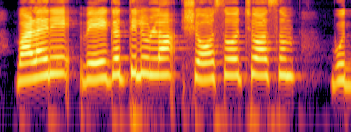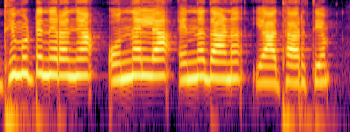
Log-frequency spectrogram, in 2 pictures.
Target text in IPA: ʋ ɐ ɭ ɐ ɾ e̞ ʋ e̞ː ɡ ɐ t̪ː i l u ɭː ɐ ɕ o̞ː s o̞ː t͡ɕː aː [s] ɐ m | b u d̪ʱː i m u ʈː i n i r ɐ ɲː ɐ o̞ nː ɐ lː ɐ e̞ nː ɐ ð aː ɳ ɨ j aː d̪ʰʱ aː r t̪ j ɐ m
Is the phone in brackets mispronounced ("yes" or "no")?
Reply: no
